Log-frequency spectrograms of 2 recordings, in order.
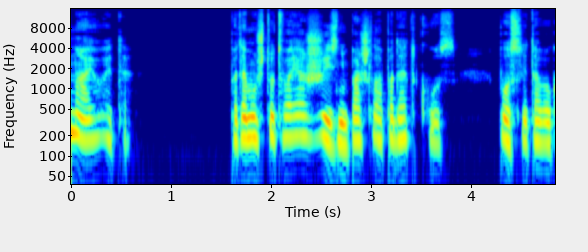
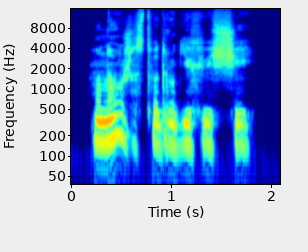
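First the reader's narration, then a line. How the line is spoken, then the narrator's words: Sad. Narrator (Russian): печально сказал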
